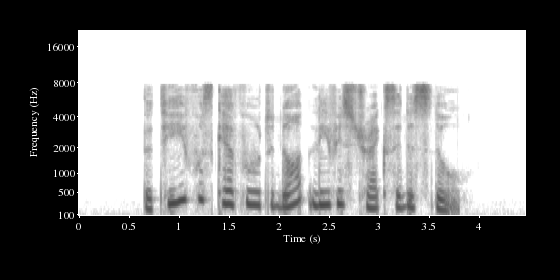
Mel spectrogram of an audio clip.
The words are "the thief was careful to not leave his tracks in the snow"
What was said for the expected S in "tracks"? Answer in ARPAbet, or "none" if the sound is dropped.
S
